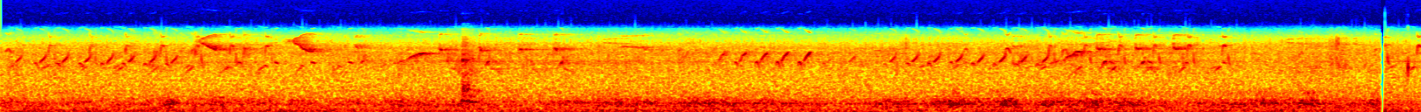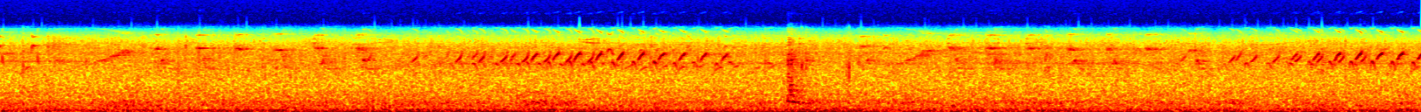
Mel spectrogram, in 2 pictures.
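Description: Birds calling at dawn: repeated short trills of quick notes and scattered chirps, over a steady hiss, with a brief click about halfway through.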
